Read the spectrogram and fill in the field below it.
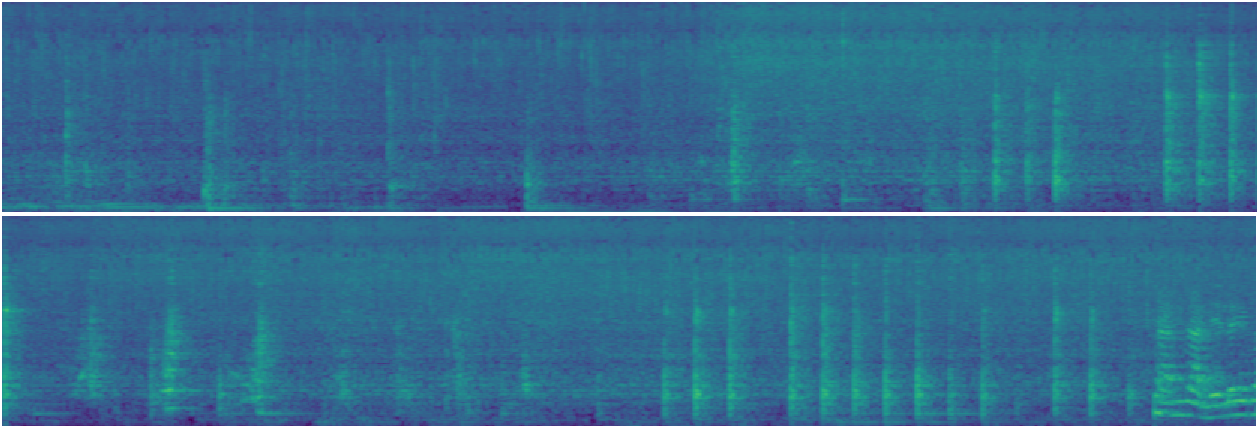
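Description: Tomatoes with salt frying in a pan for a cauliflower dish, a constant hissing sizzle that grows louder partway through, with repeated spatula taps and scrapes, close up and without talk.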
